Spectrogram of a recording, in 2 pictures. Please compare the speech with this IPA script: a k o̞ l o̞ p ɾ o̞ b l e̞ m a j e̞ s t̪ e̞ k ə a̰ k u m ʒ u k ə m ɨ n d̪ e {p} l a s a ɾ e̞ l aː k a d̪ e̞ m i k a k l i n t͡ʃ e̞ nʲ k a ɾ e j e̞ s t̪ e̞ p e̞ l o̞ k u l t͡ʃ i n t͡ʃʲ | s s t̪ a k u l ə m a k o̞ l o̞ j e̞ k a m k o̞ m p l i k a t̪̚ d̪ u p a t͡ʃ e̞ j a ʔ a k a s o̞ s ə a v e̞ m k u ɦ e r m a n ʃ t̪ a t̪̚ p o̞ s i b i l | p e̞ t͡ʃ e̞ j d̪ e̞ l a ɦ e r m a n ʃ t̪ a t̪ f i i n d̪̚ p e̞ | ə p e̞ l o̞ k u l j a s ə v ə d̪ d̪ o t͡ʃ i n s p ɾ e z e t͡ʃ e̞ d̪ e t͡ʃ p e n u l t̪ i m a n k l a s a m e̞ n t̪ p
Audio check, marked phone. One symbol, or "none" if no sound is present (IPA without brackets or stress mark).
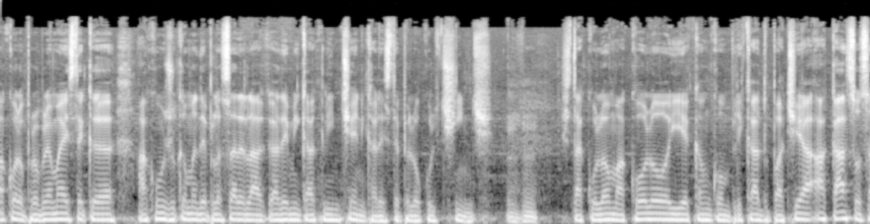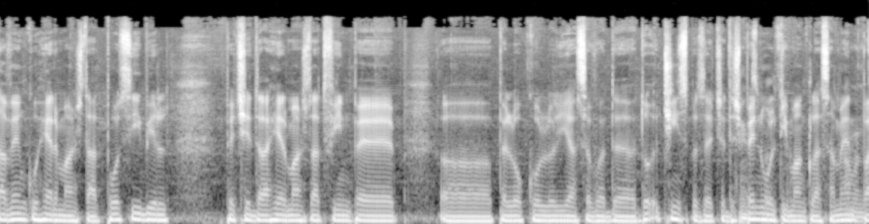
p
